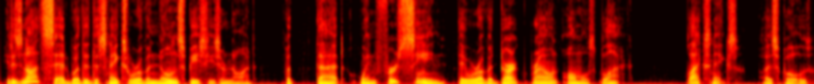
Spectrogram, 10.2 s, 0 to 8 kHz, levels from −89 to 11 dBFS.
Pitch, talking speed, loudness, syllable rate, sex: 110 Hz, 175 wpm, -19 LUFS, 5.0 syllables/s, male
